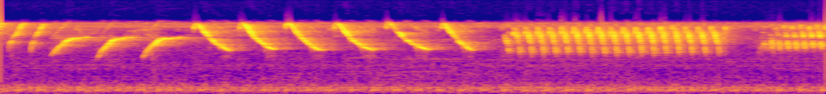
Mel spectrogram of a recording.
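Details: Canary singing strongly, a lure for canaries slow to sing and young birds: a string of swooping slurred whistles roughly four per second, then a dense buzzy trill and a shorter high roll, above a faint low hum.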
